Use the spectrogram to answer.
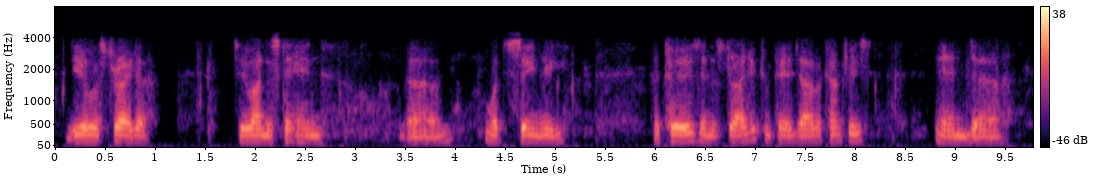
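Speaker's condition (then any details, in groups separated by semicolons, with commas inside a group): Parkinson's disease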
